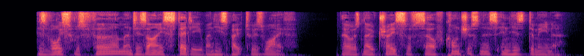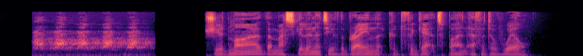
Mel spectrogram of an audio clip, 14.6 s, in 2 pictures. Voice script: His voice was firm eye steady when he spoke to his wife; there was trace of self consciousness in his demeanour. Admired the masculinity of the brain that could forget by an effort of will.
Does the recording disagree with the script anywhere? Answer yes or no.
yes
